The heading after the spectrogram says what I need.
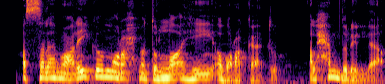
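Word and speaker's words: السلام عليكم: দ্বিতীয়ত যে ভুলটি আমাদের হয়ে থাকে তা হলো বিকৃত এবং অশুদ্ধ উচ্চারণে সালাম দেওয়া। অনেকে সালাম আলাইকুম, অনেকে সালাম আলাইকুম এরকম বিভিন্ন বিকৃত উচ্চারণে সালাম দিয়ে থাকেন।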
